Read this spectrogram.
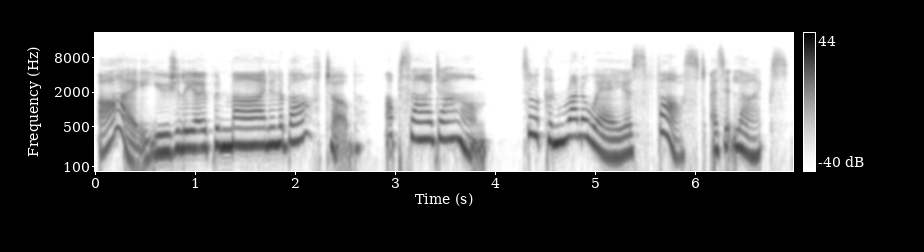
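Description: A nosy, swooping village gossip. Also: female voice, on the high side, sing-song, unhurried, no echo, clean studio sound. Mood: chatty, ingratiating. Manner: insinuating, chatty, self-important, fussy. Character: nosy, snobbish village dressmaker and town gossip. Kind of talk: comic dramatic monologue reading.

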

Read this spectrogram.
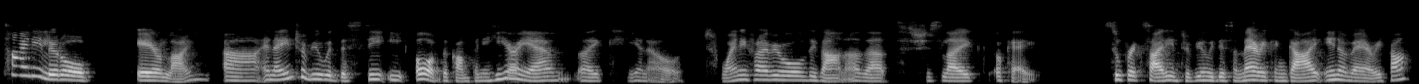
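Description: A woman from Italy with an Italian accent, talking conversationally as an interview guest and telling stories. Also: medium pitch. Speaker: guest, international recruitment director. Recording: slightly dull, lo-fi sound.

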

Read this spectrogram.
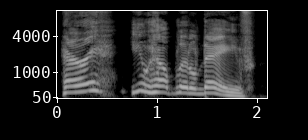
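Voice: mid-range voice, sing-song, a little slow, a bit bright, no echo, studio quality, voice pushed up. A narrator voicing a male town official who gives orderly instructions in a formal, patient, civil way. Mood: formal, directing.

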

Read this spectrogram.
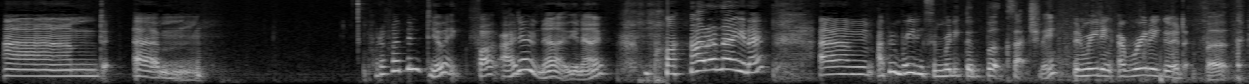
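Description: A woman's voice: medium pitch, sing-song, a little slow, highs cut off. A young woman co-hosting a podcast in casual chat, laughing often and swearing freely. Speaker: podcast co-host.

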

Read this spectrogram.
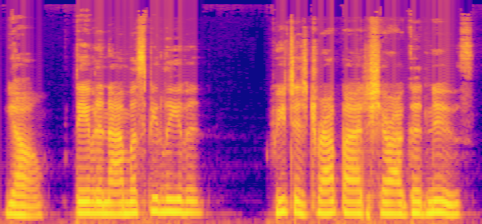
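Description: A woman acting an excitable, supportive, newly engaged sister in an audio drama, chatty and eager. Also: medium pitch, normal speed, no echo, studio quality, lightly acted.

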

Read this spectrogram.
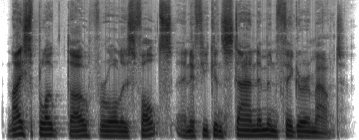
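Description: A man's voice: mid-range voice, steady tone, a little fast, darkish tone, lightly acted. A man playing a wartime air force airman, reading a blunt, slangy diary in a terse, clipped manner. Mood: grudgingly fond. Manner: clipped, terse, matter-of-fact.

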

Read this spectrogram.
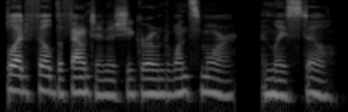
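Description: Low-pitched woman narrating a story. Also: level tone, normal speed, warm tone, no room sound, studio quality. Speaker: podcast host and author reading own novel. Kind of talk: dramatic scripted audiobook narration.

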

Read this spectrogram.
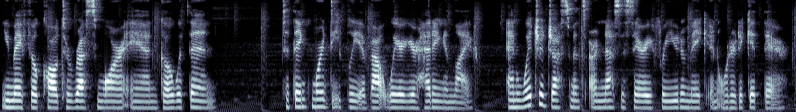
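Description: A woman hosting a guided meditation, speaking in a calm, soothing, measured way. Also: on the low side, soft background music. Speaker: podcast host and meditation guide.

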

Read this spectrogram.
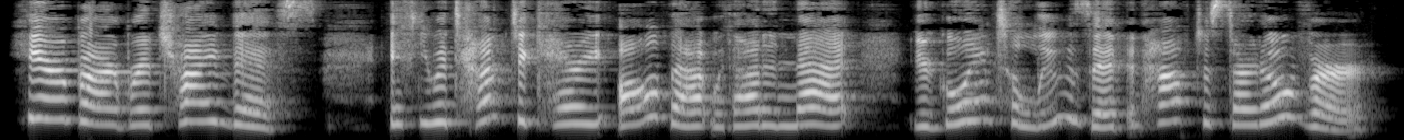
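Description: A little storybook sheep, played by a woman, sweet and eager. The voice sits very high and bright, with a cheerful, caring earnestness. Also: normal speed. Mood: eager, helpful.

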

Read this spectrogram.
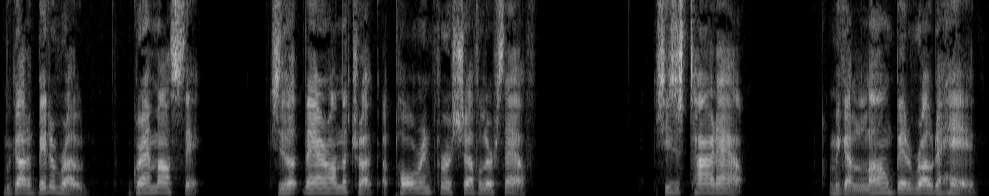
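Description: A man acts out a middle-aged country mother who will not budge. The voice sits high, with a rural Southern American accent and folksy, threatening dialect. It is audiobook character work, recorded dry and close. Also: steady tone, moderate pace, pauses often, fairly bright tone, dry recording. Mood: fierce pleading. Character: fierce, stubborn middle-aged rural mother, defiant matriarch.

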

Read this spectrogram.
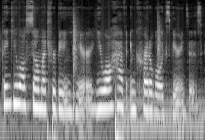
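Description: Higher-voiced woman reading guest intros. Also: fairly even intonation, moderate pace, vocal fry, over music. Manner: upbeat, reads from a script. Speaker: panel moderator. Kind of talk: scripted introductions.

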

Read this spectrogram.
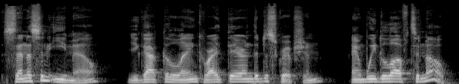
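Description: A man's voice: mid-range voice, normal speed. A man co-hosting a podcast, speaking conversationally to listeners and repeating phrases for emphasis. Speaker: podcast co-host.

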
